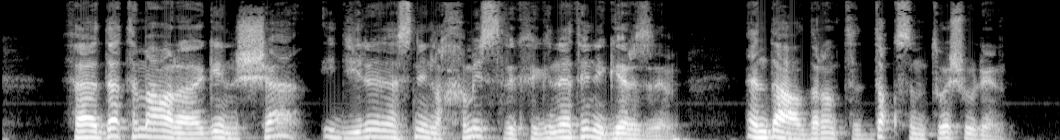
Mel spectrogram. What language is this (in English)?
Kabyle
